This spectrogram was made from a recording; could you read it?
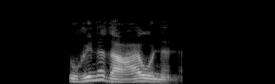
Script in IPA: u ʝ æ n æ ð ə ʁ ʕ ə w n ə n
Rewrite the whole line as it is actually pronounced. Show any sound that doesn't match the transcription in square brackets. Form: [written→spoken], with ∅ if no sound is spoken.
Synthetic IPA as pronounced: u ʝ [æ→i] n æ ð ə ʁ ʕ [ə→a] w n ə n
